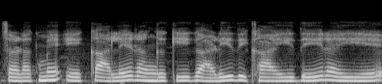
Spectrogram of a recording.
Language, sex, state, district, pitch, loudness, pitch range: Hindi, male, Delhi, New Delhi, 175 Hz, -13 LUFS, 170-185 Hz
